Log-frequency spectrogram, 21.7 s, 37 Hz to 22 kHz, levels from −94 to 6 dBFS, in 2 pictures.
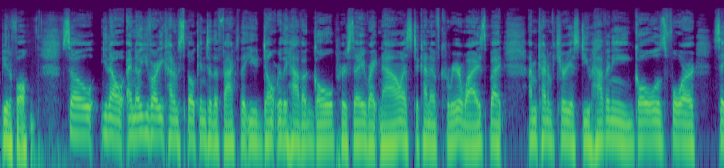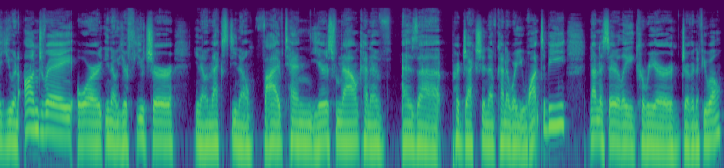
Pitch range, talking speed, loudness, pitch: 100-110 Hz, 225 wpm, -22 LUFS, 105 Hz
